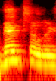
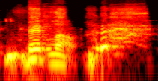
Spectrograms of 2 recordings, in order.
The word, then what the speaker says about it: Bentalou: But it's pronounced Bentaloo. There's an A in that word, in that street name. It's Bentalou. It is pronounced Bentaloo. But being from Baltimore, we say Bitlow.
